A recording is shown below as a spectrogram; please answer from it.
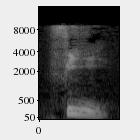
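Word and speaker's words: في: So the first word is fi. So you notice there's the elongation, the long vowel.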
